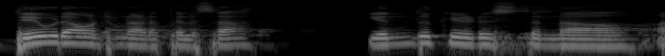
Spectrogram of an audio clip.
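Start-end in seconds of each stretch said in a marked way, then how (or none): 1.9-3.3 gentle question. Acted. God asks the weeping believer, gentle question. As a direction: ask it tenderly of someone weeping. God's question asked tenderly.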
